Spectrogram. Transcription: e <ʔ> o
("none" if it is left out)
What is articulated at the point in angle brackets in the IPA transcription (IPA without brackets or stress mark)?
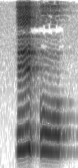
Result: ʔ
